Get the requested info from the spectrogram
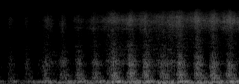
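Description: Steam-machinery sound effect: a steady hiss over a rapid, even mechanical beat of about ten strokes a second, fading up from silence.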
